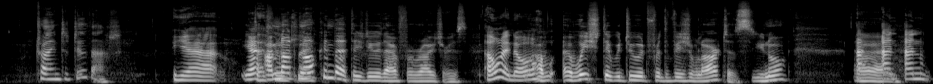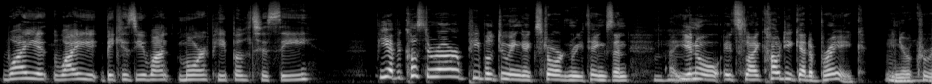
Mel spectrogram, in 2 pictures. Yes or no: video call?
no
